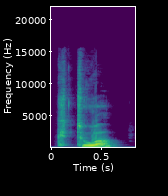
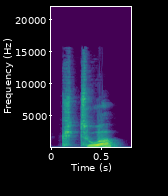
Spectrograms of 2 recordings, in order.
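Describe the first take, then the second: No difference in how they are said.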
